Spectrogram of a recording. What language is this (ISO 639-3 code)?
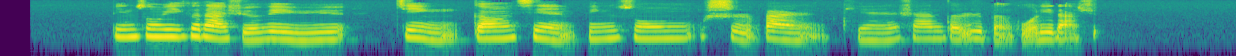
zho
